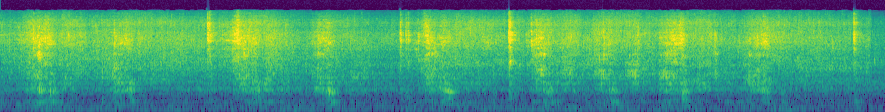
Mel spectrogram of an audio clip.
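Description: Mutton and liver frying in a thick spice masala in a metal kadai, sizzling, while a spatula stirs and scrapes through it with irregular strokes against the pan. This is the masala being fried down, with the tomatoes releasing their water.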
